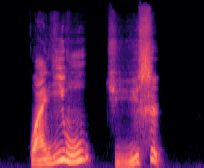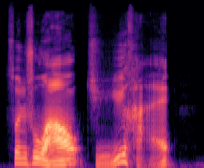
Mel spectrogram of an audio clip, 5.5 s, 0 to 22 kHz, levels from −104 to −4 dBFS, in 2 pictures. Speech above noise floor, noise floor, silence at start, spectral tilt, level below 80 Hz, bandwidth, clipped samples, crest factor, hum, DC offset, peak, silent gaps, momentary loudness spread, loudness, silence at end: 60 dB; -84 dBFS; 0.4 s; -6 dB/octave; -52 dBFS; 18.5 kHz; under 0.1%; 22 dB; none; under 0.1%; -4 dBFS; none; 20 LU; -24 LUFS; 0.5 s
